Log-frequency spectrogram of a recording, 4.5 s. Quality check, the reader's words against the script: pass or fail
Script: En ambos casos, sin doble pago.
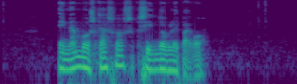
pass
